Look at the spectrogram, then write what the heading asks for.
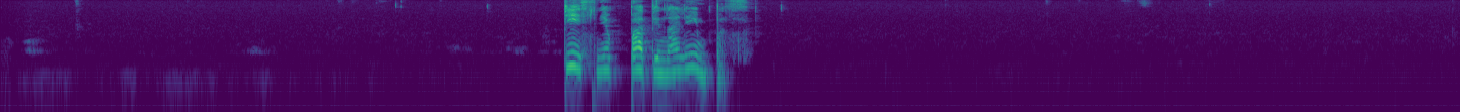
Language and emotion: Russian, positive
